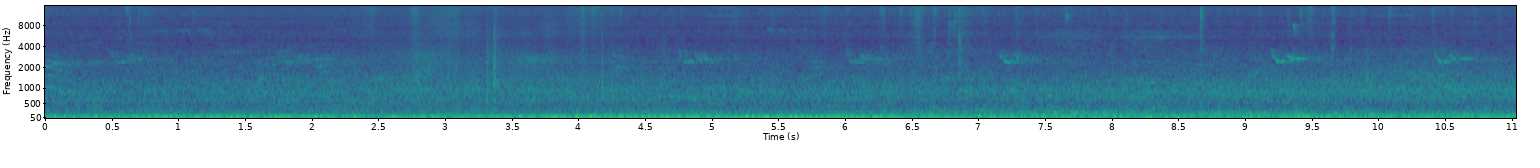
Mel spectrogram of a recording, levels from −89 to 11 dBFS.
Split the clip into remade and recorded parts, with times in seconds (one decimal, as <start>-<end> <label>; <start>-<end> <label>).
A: 0.0-2.3 recorded; 2.3-4.3 remade; 4.3-11.0 recorded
